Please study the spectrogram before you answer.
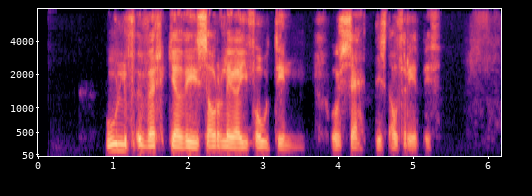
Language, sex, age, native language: Icelandic, male, 20-29, Icelandic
